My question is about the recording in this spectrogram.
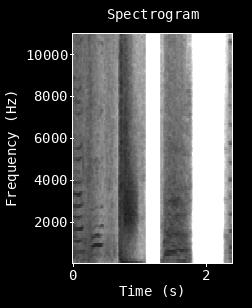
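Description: A loud comic 'whack' sound effect added in editing, about two-thirds of a second in, followed by a brief falling-pitched vocal sound, with dead silence cut in between and after.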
